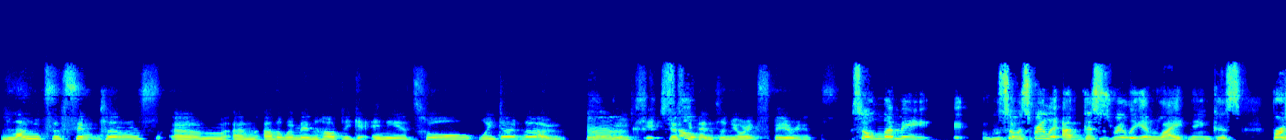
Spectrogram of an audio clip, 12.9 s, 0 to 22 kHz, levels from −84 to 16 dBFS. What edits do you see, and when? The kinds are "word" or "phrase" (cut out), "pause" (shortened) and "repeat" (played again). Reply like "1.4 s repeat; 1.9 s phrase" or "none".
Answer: 5.8 s pause; 8.4 s pause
